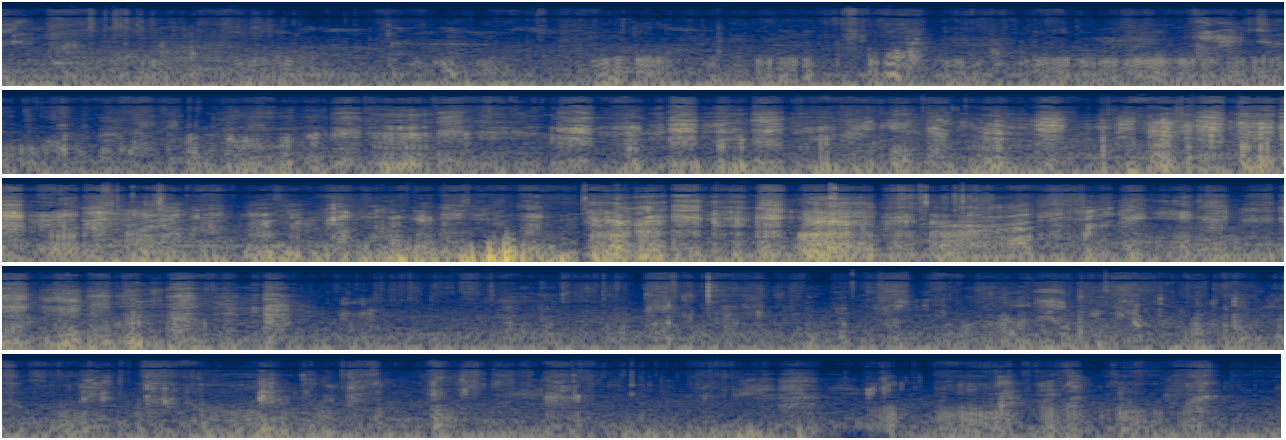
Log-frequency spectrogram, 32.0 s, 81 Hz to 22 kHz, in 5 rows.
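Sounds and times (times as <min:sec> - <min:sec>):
puppies vocalizing: 0:00.0 - 0:15.8.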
